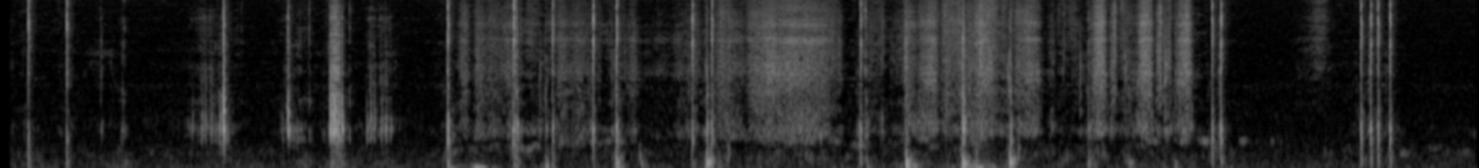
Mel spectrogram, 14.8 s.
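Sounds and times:
computer mouse in use: 2.0 - 7.4, 8.6 - 12.3, 13.6 - 14.0.

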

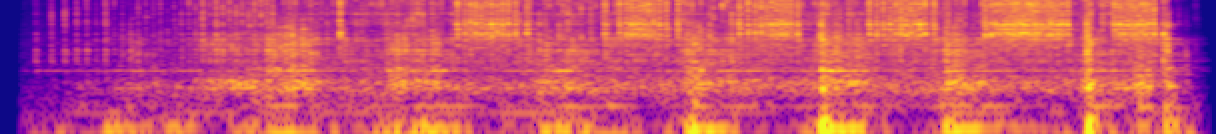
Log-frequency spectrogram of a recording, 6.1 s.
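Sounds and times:
BMX bike pedaling and accelerating: 0.2 - 6.0.

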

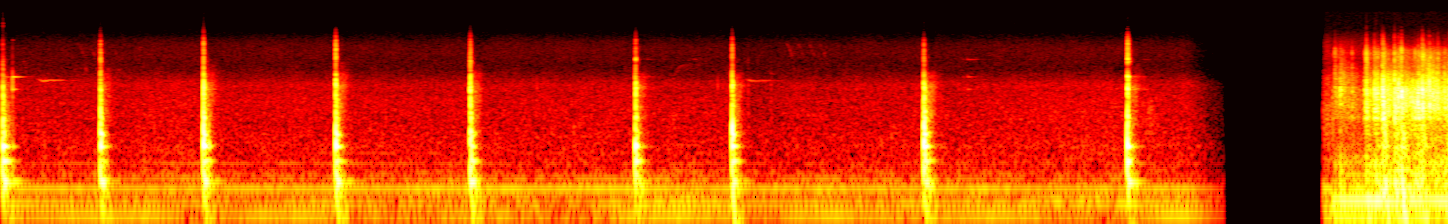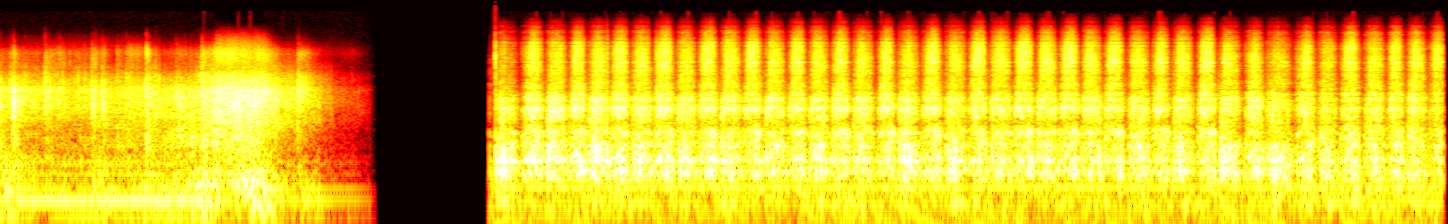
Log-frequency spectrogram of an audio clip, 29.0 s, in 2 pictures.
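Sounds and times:
chopping a tree: 2.0 - 2.3, 3.3 - 3.6, 4.7 - 4.9, 6.3 - 6.6, 7.3 - 7.5, 9.2 - 9.5, 11.2 - 11.5, 13.3 - 17.8, 19.4 - 28.9.

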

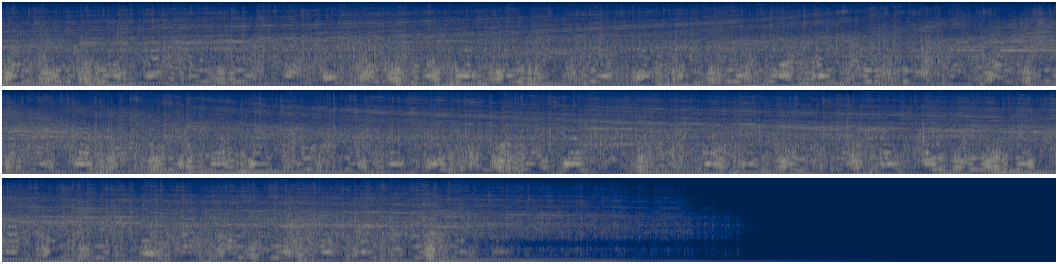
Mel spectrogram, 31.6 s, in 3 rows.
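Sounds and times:
crazy atmospheric didgeridoo: 0.0 - 27.8.

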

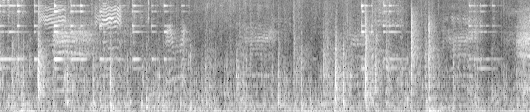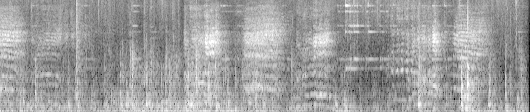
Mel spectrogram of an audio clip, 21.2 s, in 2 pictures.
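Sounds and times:
moving goat herd trampling and rustling: 0.0 - 21.2
goats bleating: 0.8 - 3.8, 10.3 - 12.2, 14.3 - 17.4, 18.4 - 20.4.

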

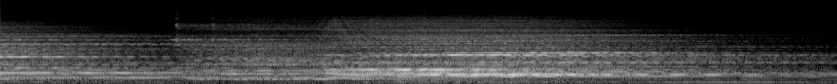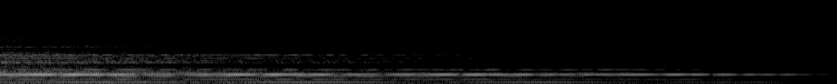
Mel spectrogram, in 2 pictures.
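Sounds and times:
cymbals: 0.0 - 8.6.

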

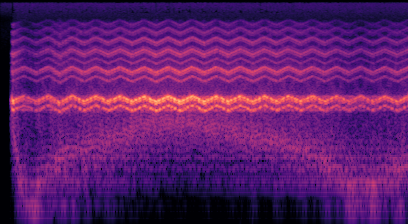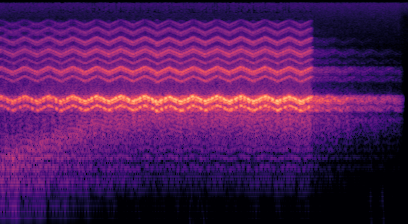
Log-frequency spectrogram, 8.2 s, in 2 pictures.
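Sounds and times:
ufo orbiting: 0.1 - 6.5.

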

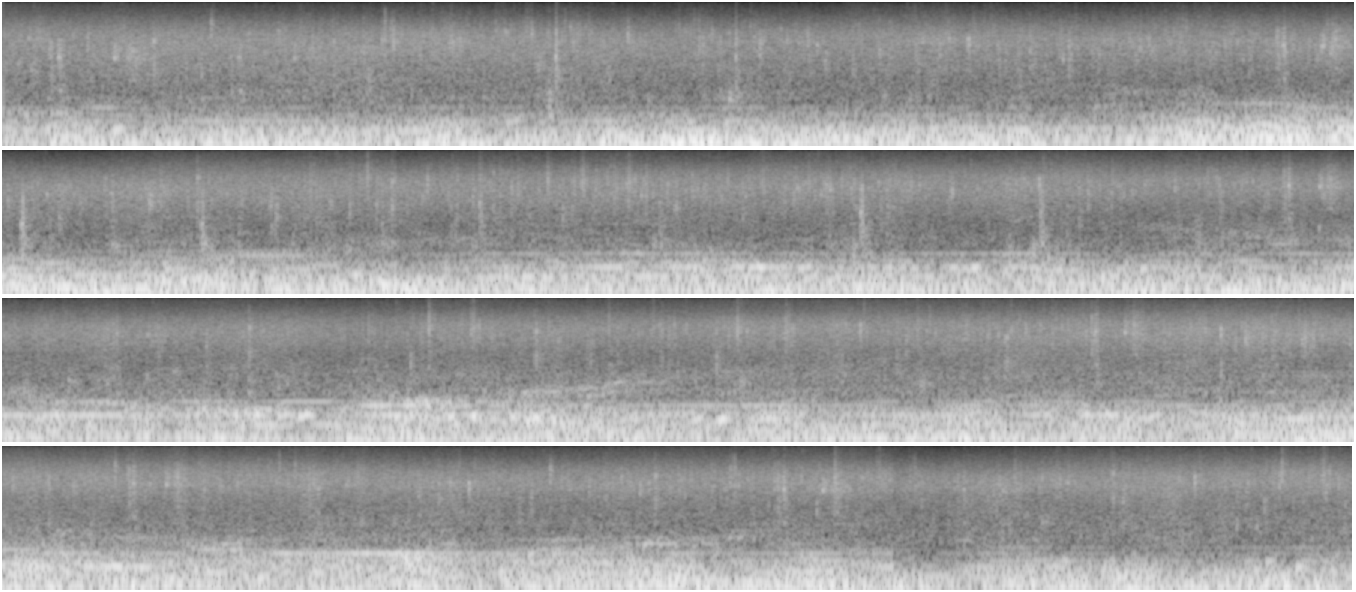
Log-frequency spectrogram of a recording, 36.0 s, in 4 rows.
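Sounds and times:
grumbling water: 0.0 - 36.0.

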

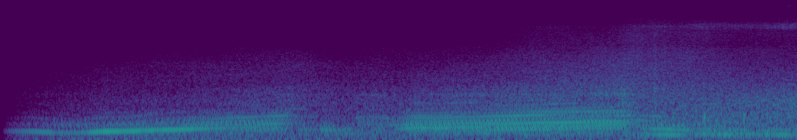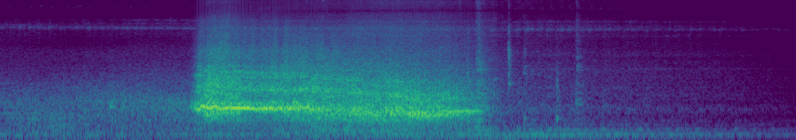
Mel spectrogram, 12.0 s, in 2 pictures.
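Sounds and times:
Pontiac braking: 0.3 - 11.7.

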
